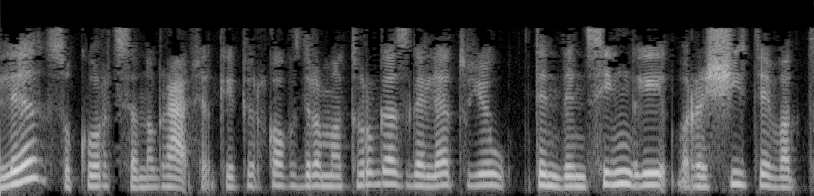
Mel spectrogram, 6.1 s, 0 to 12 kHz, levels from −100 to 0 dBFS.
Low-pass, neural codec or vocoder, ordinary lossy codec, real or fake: 7.2 kHz; codec, 16 kHz, 0.8 kbps, ZipCodec; MP3, 32 kbps; fake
